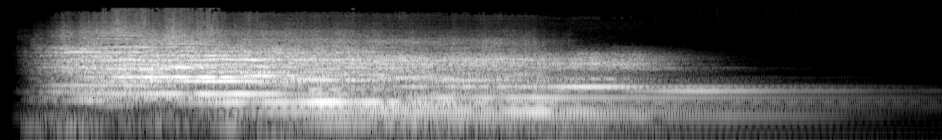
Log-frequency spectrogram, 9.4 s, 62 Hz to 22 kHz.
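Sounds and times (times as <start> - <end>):
eerie dry ice double sound: 0.5 - 6.6.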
